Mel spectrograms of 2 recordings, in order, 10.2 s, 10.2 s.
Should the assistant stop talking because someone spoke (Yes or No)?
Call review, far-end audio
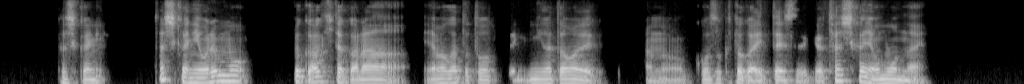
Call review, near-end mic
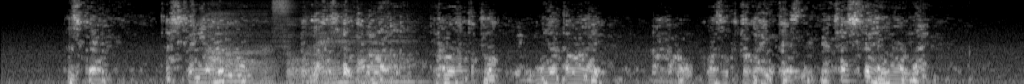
Yes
